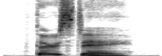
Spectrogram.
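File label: thursday, female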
